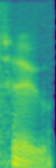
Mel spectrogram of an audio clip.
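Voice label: "two", English, GB, male; tu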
